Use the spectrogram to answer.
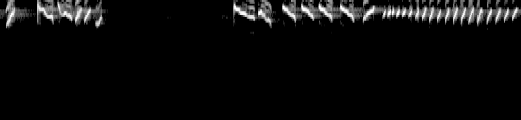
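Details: A white-eye sings a tutor recording of high, thin bursts of rapid twittering notes. After a short pause it ends in a fast, even trill of about twenty notes. No other sounds.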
